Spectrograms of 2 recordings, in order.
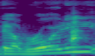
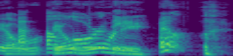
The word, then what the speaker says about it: Elordi: Elroydi? Elordi.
